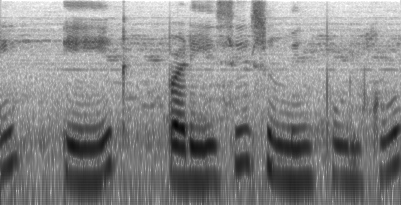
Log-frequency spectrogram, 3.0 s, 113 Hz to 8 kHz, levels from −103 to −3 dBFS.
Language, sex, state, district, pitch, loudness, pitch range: Hindi, female, Chhattisgarh, Raipur, 195 Hz, -20 LUFS, 190-240 Hz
